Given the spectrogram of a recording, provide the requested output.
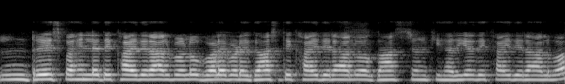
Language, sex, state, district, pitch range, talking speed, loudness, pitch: Bhojpuri, female, Uttar Pradesh, Ghazipur, 215-225 Hz, 220 wpm, -16 LUFS, 220 Hz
